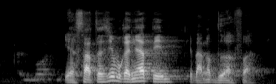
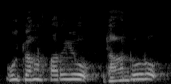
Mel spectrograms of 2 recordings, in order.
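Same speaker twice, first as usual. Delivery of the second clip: higher and softer, hesitant refusal; lightly voiced widow politely declining; the widow gently turning down the offer, higher and quieter; shy widow; 7 semitones higher, 15 dB quieter than usual. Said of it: "Ibu kan janda nih".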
